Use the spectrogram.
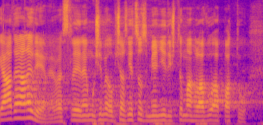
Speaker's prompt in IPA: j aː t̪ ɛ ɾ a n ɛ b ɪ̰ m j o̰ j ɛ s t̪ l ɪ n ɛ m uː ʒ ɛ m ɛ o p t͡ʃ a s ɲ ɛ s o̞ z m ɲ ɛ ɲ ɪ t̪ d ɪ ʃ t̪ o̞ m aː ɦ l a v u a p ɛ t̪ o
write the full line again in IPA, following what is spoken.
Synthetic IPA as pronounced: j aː t̪ ɛ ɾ a n ɛ v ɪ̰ m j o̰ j ɛ s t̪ l ɪ n ɛ m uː ʒ ɛ m ɛ o p t͡ʃ a s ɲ ɛ t͡s o̞ z m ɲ ɛ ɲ ɪ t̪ d ɪ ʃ t̪ o̞ m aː ɦ l a v u a p a t̪ u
